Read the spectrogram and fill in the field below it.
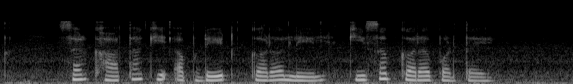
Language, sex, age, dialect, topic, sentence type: Maithili, female, 25-30, Southern/Standard, banking, question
